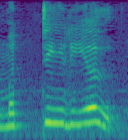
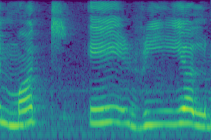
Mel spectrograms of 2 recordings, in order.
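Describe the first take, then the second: First: मटेरियल run together as ma-TEE-ri-yal; मटेरियल smoothly, without syllable breaks; joined-up pronunciation. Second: मटेरियल split as mat-e-ri-yal; मटेरियल slowly, syllable by syllable; broken into syllables. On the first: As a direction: say मटेरियल as one word with a long ee. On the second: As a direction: say मटेरियल in pieces, first syllable set apart. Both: Shown as a demonstration. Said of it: "इसको actually ऐसे बोलेंगे".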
